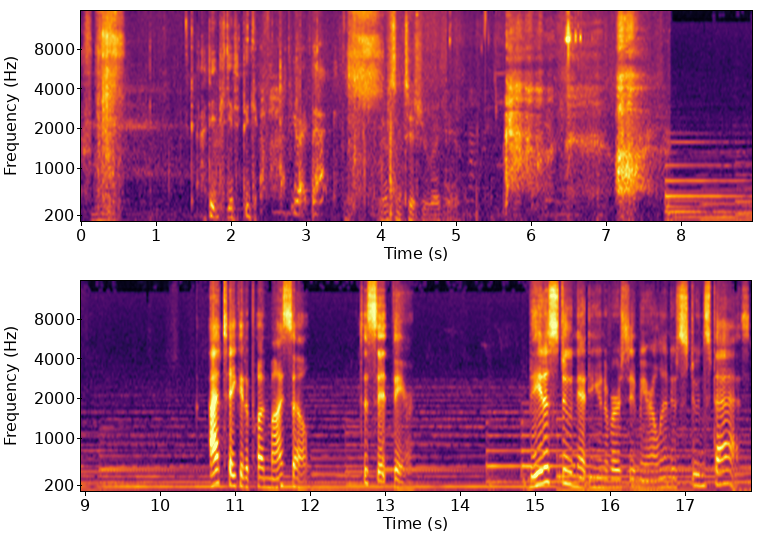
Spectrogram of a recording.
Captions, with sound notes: I need to get it together. I’ll be right right back. There's some tissue right there. [deep sighs] I take it upon myself to sit there. Being a student at the University of Maryland as students pass.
